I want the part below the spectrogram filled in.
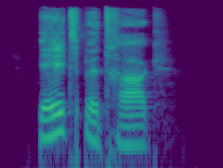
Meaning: amount (of money)
- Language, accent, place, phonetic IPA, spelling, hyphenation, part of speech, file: German, Germany, Berlin, [ˈɡɛltbəˌtʁaːk], Geldbetrag, Geld‧be‧trag, noun, De-Geldbetrag.ogg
